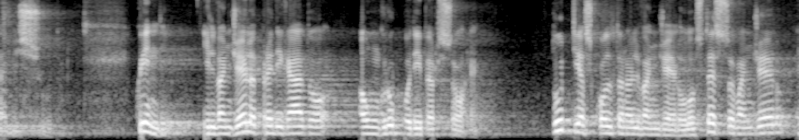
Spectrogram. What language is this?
Italian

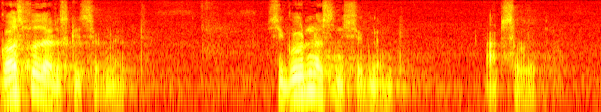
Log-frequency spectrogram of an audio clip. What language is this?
Croatian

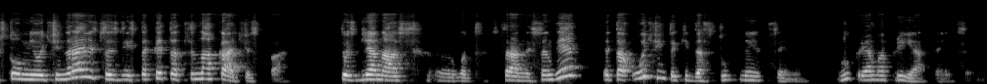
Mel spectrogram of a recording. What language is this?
Russian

